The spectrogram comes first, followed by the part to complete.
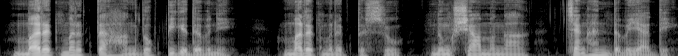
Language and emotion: Manipuri, neutral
